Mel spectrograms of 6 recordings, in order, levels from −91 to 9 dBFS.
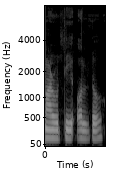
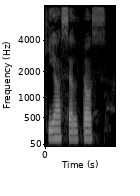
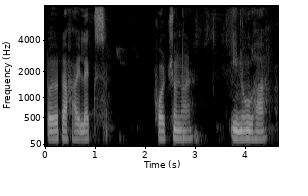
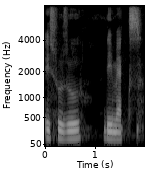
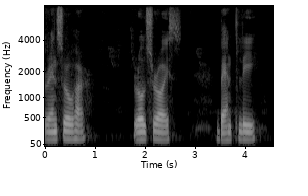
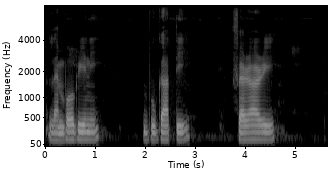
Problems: none marked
